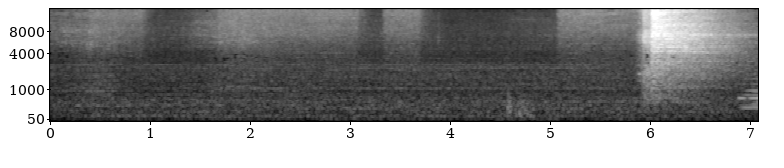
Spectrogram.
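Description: Train running past on the rails with a steady rumble and hiss. About six seconds in comes a brief, loud burst of hissing, and a multi-tone train horn starts sounding right at the end.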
